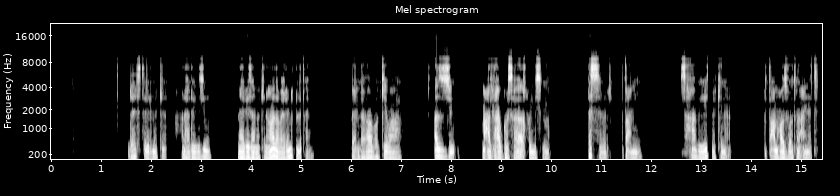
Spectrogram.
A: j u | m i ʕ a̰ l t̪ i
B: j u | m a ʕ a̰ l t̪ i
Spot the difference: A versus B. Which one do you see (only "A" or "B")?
B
